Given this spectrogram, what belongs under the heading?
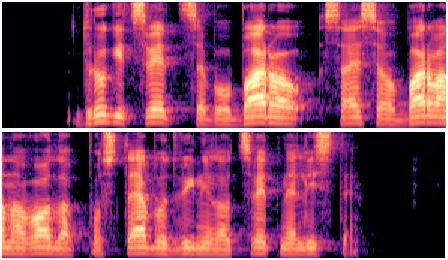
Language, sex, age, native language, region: Slovenian, male, 18-29, Slovenian, Savinja region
